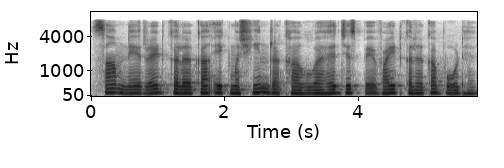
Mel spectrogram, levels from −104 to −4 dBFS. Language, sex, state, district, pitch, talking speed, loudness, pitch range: Hindi, male, Bihar, Katihar, 135 Hz, 165 wpm, -19 LUFS, 130-140 Hz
